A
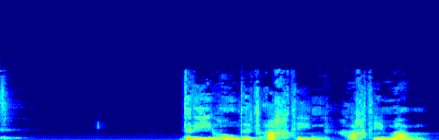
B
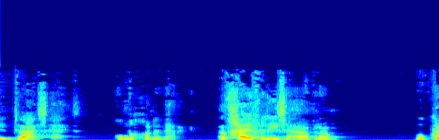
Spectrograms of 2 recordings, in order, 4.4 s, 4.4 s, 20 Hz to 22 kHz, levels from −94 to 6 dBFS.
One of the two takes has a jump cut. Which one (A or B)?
B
